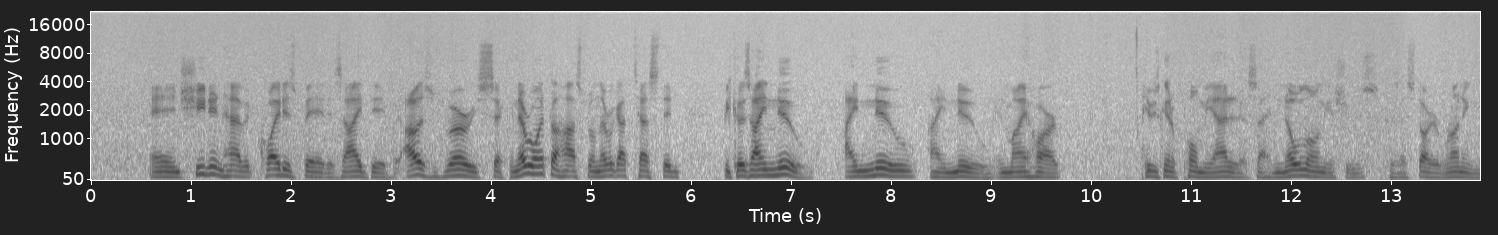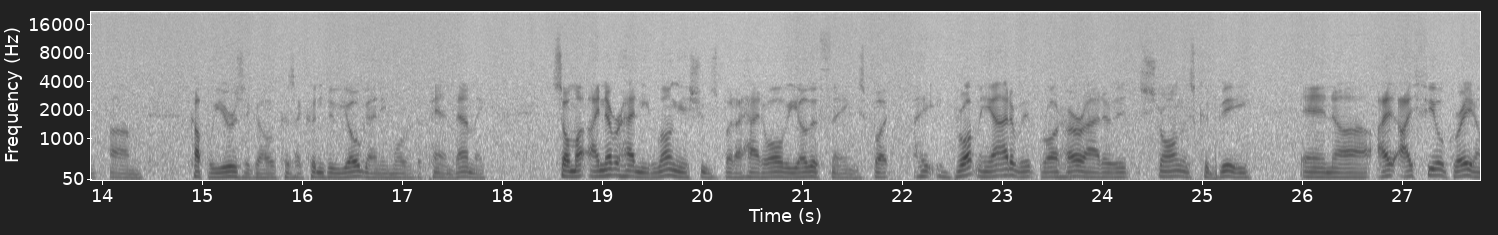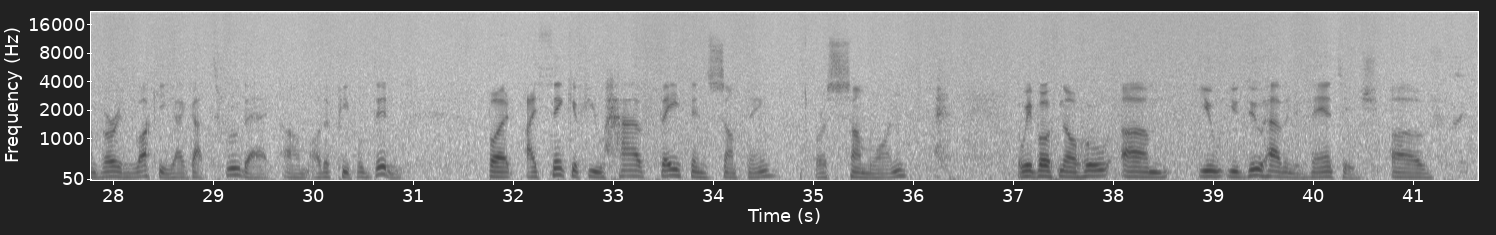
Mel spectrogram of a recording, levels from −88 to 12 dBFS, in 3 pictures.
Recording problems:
hiss; loud; throughout; 8 dB below the speech

